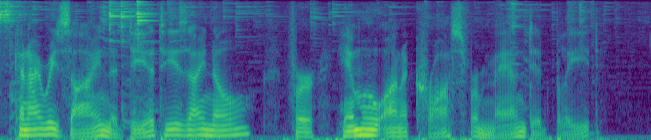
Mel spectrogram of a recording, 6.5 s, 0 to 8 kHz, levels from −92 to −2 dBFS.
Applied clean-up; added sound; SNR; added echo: none; Chink, clink; 9 dB; none.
